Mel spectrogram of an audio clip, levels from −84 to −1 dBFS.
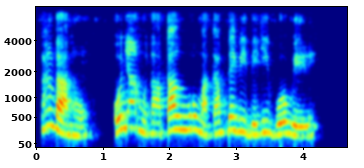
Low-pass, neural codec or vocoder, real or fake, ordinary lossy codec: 7.2 kHz; codec, 24 kHz, 0.9 kbps, WavTokenizer, medium speech release version 1; fake; none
